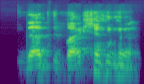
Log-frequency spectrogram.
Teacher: you notice your rising intonation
